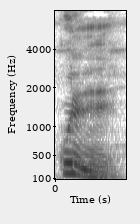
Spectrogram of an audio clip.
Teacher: On va pas lire la lettre nun, c'est éliminé. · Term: idgham bi ghayri ghunna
